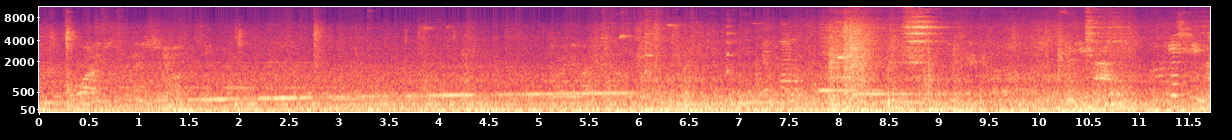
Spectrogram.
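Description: Train wheels clack over rail joints and points.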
